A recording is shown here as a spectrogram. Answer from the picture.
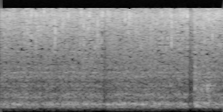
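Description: Hot oil sizzling steadily in a wok as freshly added sliced onions fry with ginger and garlic, with a brief click near the end.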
